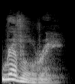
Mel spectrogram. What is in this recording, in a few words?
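"revelry", British English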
